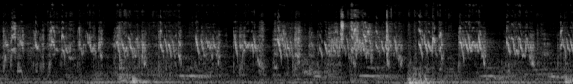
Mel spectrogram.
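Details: Budgies playing together in a cage chatter constantly, with quick high chirps and scratchy warbles in short bursts, plus a few soft low knocks from movement in the cage.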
